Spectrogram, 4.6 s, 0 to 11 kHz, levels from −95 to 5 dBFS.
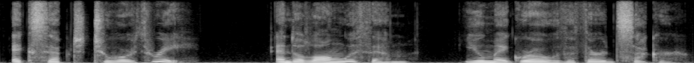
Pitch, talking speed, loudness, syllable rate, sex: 210 Hz, 180 wpm, -19 LUFS, 4.7 syllables/s, female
